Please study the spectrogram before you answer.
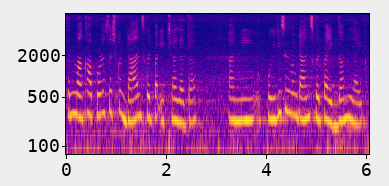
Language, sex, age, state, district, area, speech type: Goan Konkani, female, 18-30, Goa, Quepem, rural, spontaneous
